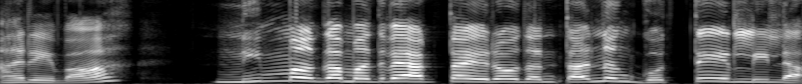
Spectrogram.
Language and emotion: Kannada, surprised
